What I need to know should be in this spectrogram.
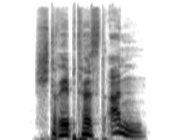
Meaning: inflection of anstreben: 1. second-person singular preterite 2. second-person singular subjunctive II
- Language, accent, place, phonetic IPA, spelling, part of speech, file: German, Germany, Berlin, [ˌʃtʁeːptəst ˈan], strebtest an, verb, De-strebtest an.ogg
